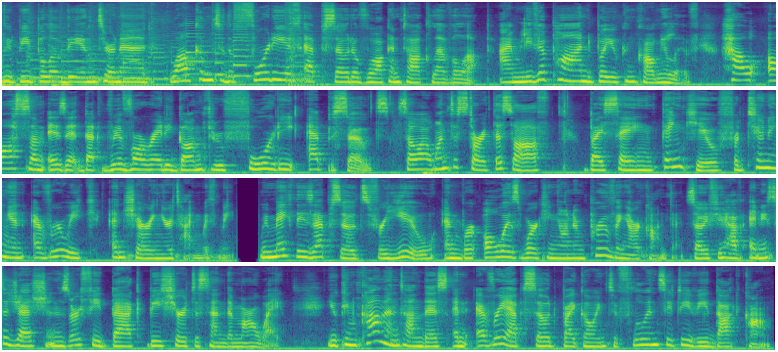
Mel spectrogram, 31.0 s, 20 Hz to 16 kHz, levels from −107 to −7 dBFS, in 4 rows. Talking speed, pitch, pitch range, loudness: 190 wpm, 205 Hz, 185-235 Hz, -15 LUFS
